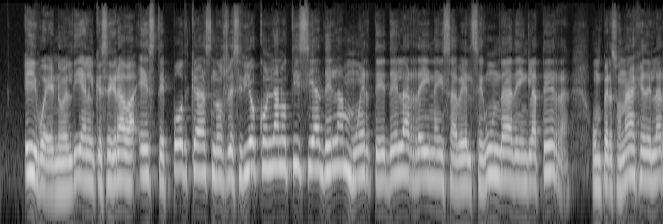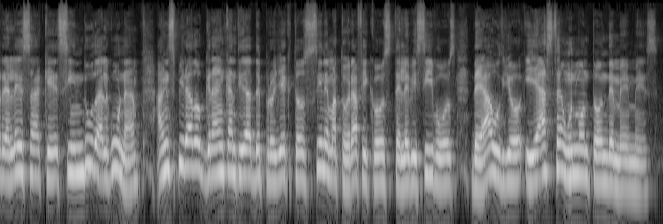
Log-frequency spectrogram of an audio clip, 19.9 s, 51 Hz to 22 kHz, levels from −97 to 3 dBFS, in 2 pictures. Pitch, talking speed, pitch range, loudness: 185 Hz, 155 wpm, 160-210 Hz, -24 LUFS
